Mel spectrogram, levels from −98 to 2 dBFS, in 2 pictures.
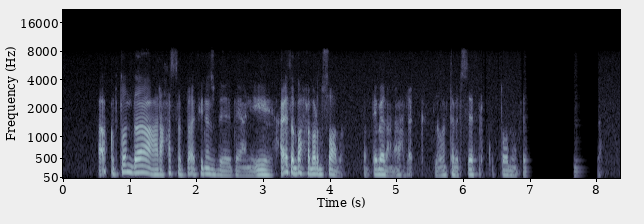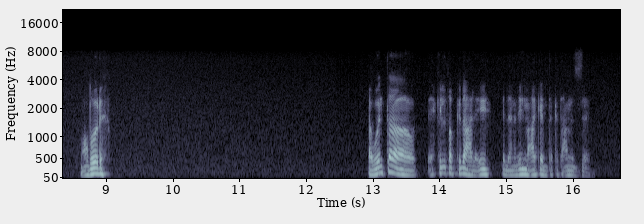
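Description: Speech that starts to catch and judder at 6.29 s, with four brief hitches up to 6.92 s where the last sound is held for a moment before the voice moves on. These are repeated stalls (stutter). Packets were reaching the receiver late or too slowly, so its jitter buffer kept running dry, and each time it stretched the previous sound to bridge the hole. About 70 ms was filled this way, the longest single gap around 29 ms, and nothing is lost, but the passage drags. Right after, at 6.94 s, the audio hangs: a short continuation of the last sound fades into roughly 0.63 s of silence before speech resumes at 7.69 s. It happens again from 7.71 to 8.04 s, about 0.32 s in total with around 0.17 s silent. Both are a call audio freeze, likely caused by packets held up in transit emptying the buffer, which then played an invented tail until the audio carried on from where it stopped, pushing everything later instead of dropping any of it. 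From 12.46 s to the end at 16.70 s the speech sounds hurried while keeping its pitch, running at about 117% speed. This is a jitter buffer speed-up. The receiver held more audio than it wanted, so it cut many tiny pitch-period slices, roughly 0.7 s altogether, to catch up. Through all of it the Opus call path limits the sound to about 8 kHz.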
